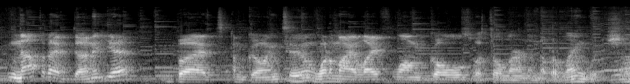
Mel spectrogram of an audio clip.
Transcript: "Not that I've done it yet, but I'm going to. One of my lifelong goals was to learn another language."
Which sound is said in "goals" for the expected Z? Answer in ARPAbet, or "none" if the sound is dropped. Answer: Z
